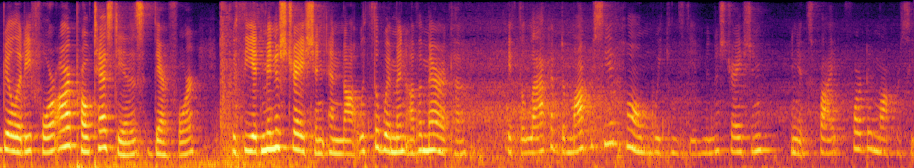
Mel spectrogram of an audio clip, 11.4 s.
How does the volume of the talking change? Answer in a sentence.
The volume of the talking goes down.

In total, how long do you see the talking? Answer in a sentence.
You can hear the talking for 11 seconds altogether.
